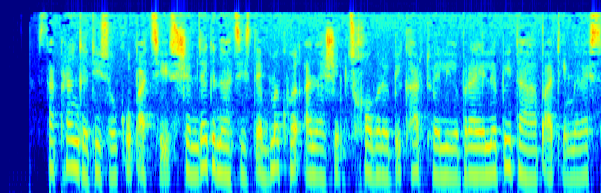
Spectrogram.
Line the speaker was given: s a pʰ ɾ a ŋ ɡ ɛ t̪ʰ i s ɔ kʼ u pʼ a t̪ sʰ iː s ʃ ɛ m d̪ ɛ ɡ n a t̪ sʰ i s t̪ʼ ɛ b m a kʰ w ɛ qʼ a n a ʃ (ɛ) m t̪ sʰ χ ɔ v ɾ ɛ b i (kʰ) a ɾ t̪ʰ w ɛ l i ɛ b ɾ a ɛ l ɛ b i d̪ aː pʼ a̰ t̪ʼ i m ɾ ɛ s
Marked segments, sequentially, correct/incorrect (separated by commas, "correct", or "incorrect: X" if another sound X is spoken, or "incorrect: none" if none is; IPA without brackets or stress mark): incorrect: i, correct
